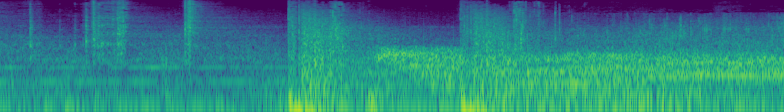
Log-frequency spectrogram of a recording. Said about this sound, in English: Firing bullets is not the same as confronting it.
